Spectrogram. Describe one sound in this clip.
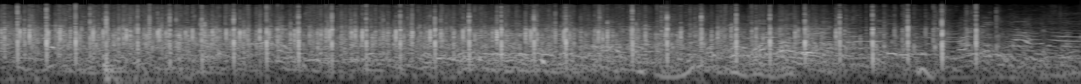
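Castanets clack in a quick, lively dance rhythm.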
